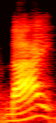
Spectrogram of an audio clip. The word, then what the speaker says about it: đới: Bàn cập, à, thì bàn chữ cập là và, chữ này hay âm là đới, đới nghiệp đó, đới nghiệp bản sanh đó. À, tra từ điển thì nó âm là đái, nhưng mà âm đái không hay nên phải đọc là đới ha, đọc chạy âm đi.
